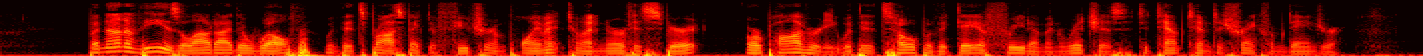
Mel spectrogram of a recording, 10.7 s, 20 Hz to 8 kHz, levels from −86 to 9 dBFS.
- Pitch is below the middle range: Yes, low, 110 Hz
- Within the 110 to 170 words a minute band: No, average, 200 wpm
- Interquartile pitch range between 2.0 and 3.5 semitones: Yes, average, 2.8 semitones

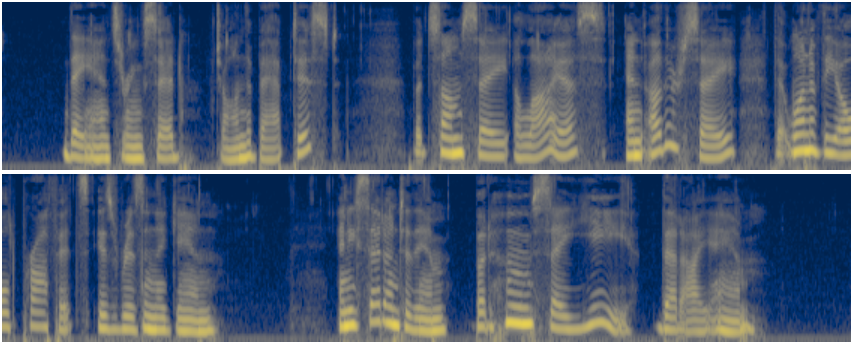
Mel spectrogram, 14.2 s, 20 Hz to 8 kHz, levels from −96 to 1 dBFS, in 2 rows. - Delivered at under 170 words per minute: Yes, average, 150 wpm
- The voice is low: No, high, 190 Hz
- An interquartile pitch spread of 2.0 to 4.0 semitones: No, wide, 5.5 semitones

